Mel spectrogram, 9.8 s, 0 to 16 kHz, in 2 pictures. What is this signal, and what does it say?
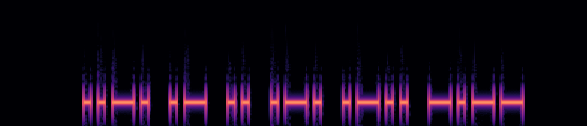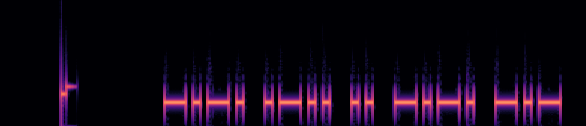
Morse code, heard as a keyed tone, about 20 wpm, 700 Hz. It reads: FAIRLY CLICK
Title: Sentences from Top 1100 Words - New Word Drill Alt - 20wpm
